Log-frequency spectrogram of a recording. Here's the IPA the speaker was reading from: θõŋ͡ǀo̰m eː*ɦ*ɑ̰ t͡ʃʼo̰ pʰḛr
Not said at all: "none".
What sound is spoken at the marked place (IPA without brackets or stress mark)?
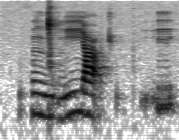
ʕ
